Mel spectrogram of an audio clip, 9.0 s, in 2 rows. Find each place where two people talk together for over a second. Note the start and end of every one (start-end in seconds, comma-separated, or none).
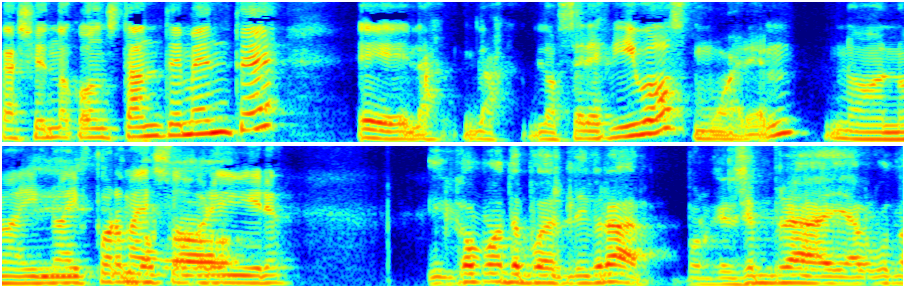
4.6-5.9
